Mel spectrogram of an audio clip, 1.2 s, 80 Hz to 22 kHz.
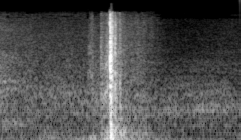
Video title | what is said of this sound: Walk Through 2017 Airstream Flying Cloud 20C Bambi Small Light Weight Travel Trailer | a nice solid sound of the door closing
